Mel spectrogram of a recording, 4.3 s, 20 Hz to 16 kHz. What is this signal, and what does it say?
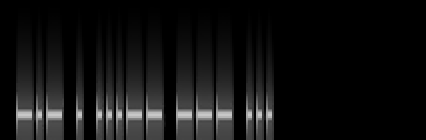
Morse code, heard as a keyed tone, about 24 wpm, 700 Hz. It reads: KE3OS
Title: Speed Racing - USA 2x2 Call Signs 20wpm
